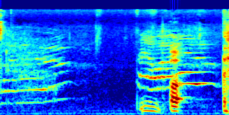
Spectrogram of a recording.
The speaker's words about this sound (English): if you guys hear my cat, she's got her little mouse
